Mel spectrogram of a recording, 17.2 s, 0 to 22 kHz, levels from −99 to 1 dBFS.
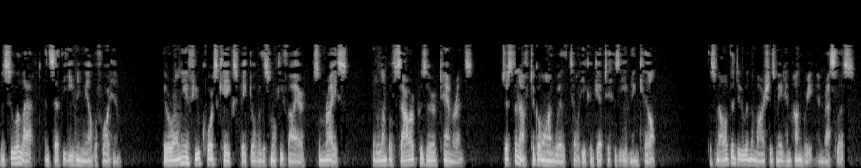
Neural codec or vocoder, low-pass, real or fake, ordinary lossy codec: none; 7.2 kHz; real; MP3, 32 kbps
